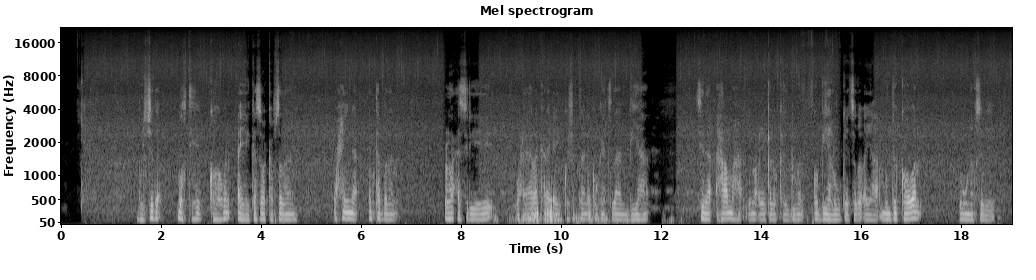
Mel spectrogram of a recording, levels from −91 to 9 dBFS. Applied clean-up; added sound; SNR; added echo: none; Water; 19 dB; none.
